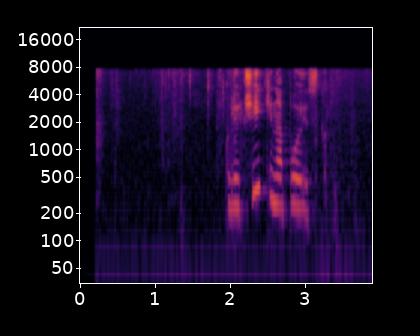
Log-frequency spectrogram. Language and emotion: Russian, neutral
